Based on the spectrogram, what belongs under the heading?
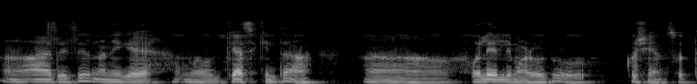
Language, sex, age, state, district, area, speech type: Kannada, male, 60+, Karnataka, Bangalore Rural, rural, spontaneous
